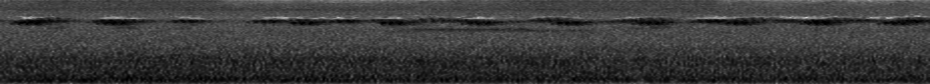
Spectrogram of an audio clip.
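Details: Crickets and cicadas calling in a backyard on a humid summer night in the city. Shrill pulsed chirps repeat roughly two and a half times per second while a thin, hissing buzz rises and drops, with light distant traffic beneath.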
